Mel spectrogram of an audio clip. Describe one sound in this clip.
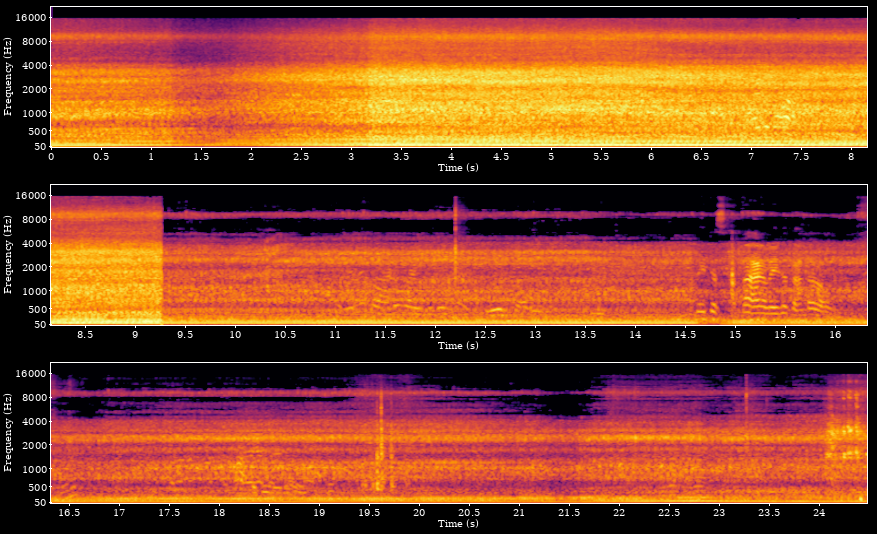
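A tractor engine chugs steadily as it pulls a loaded trailer.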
